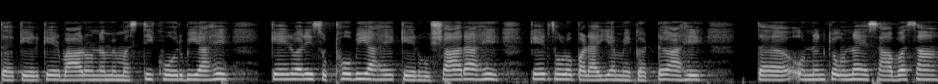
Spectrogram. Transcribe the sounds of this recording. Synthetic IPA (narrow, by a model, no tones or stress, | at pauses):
t̪ɐkeːɾkeːɾɓaːɾʊnə̆mẽmɐst̪ikʰoːɾbiaːɦe | keːɾʋɐɾisʊʈʰːobiaːɦekeːɾɦʊʃaːɾaːɦekeːɾt̪ʰoːɽopɐɽaːijəmẽɡʱɐʈʊ̆aːɦet̪ɐʊ̰n̤ənɪ̆kʰeːʊnə̆ɦɪsaːbə̆sã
